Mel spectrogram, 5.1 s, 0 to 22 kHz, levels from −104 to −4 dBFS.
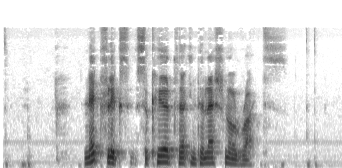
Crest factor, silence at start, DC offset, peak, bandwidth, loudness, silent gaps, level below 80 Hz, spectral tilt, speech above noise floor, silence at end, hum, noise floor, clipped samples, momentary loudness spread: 22 dB; 0.4 s; under 0.1%; -6 dBFS; 11.5 kHz; -26 LUFS; none; -62 dBFS; -5 dB/octave; 38 dB; 1 s; none; -64 dBFS; under 0.1%; 15 LU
